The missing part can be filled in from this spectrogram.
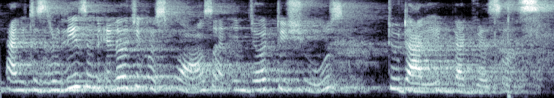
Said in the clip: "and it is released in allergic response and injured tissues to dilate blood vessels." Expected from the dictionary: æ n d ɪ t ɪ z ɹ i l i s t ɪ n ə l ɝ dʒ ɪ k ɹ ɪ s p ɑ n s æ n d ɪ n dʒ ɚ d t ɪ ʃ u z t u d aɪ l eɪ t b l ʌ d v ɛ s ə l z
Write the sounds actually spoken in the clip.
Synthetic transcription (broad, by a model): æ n d ɪ t ɪ z ɹ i l i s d ɪ n ə l ɝ dʒ ɪ k ɹ ɪ s p ɑ n s æ n d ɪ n dʒ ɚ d t ɪ ʃ u z t u d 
